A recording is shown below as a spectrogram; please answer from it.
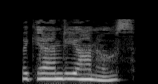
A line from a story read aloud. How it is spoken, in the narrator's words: sighed Berenice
